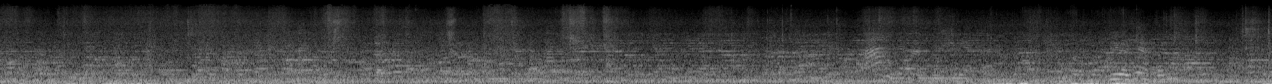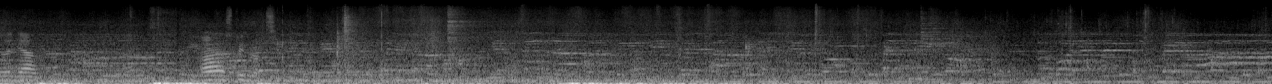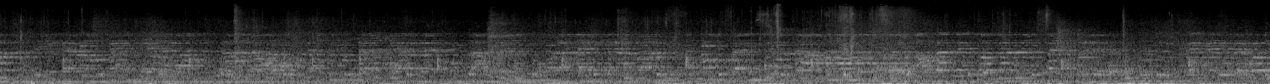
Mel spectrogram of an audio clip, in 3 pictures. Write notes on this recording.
Ambiente grabado en tiendas la vaquita de la castellana. Sonido tónico: música, voces, Señal sonora: paquetes, pasos, bolsas, viento, sonido de máquina lectora de precios. Equipo: Luis Miguel Cartagena Blandón, María Alejandra Flórez Espinosa, Maria Alejandra Giraldo Pareja, Santiago Madera Villegas, Mariantonia Mejía Restrepo.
